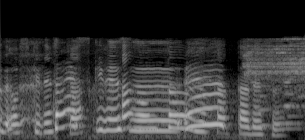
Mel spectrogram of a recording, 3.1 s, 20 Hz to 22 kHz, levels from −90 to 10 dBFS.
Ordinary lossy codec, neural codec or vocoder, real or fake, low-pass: none; none; real; 7.2 kHz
